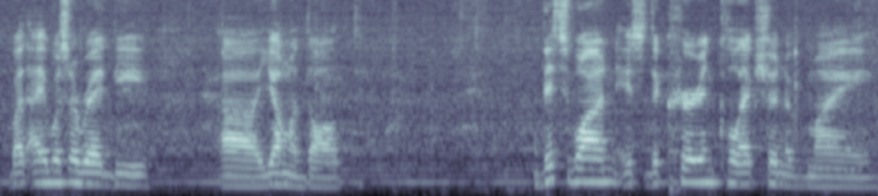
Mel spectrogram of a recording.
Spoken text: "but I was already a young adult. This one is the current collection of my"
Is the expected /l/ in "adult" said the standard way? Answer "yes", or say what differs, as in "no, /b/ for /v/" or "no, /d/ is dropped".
yes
